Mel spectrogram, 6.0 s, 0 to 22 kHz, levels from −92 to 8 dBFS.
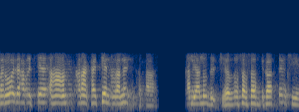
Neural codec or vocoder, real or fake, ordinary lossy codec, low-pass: none; real; none; 3.6 kHz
